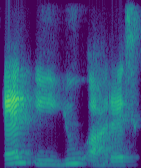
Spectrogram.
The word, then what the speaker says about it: leurs: So leur is plural. So we put S here at the end, but we never pronounce this. L-E-U-R-S, leur, livre.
